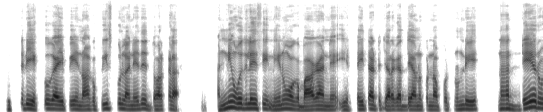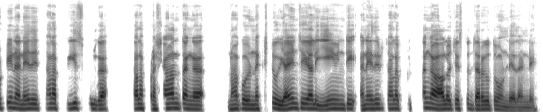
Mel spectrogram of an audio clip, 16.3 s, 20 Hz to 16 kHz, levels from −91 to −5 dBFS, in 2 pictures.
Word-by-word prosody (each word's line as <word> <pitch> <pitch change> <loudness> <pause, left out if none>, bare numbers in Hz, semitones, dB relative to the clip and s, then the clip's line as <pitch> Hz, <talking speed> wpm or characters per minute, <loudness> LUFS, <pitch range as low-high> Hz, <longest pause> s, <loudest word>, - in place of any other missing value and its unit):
ఒత్తిడి 145 +4 -4
ఎక్కువగా 145 +4 -1
అయిపియి, 130 +1 -1
నాకు 125 +1 -2
పీస్ఫుల్ 150 -1 -2
అనేది 130 +4 -1
దొరకలా. 115 -1 0 0.6
అన్నీ 140 +10 +2
వదిలేసి, 150 -1 +1
నేను 130 +4 0
ఒక 125 - -2
భాగాన్నే. 115 0 +3 0.2
ఎట్టయితే 125 +4 -4
అటు 125 - -3
జరగద్దె. 115 +1 +1
అనుకున్నప్పుటి 115 -2 -5
నుండి, 130 +2 0 0.5
నా 145 - 0 0.3
డే 150 - +5 0.2
రొటీన్ 160 +1 0
అనేది, 145 +2 +1
చాలా 155 0 +1 0.2
పీస్ఫుల్‍గా, 145 -3 -1 0.5
చాలా 145 +1 +2
ప్రశాంతంగా, 150 0 +2 0.5
నాకు 140 +1 -1 0.2
నెక్స్టు 150 +3 -6 0.2
ఏం 160 - +2
చేయాలి? 145 -4 +3
ఏయింటి? 145 0 -1 0.2
అనేది, 140 +2 +1 0.2
చాలా 145 0 0
క్లుప్తంగా 155 +3 0
ఆలోచిస్తూ 140 +1 -1
జరుగుతూ 130 0 +1
ఉండేదండి. 90 -2 -3
140 Hz, 135 wpm, -23 LUFS, 125-150 Hz, 0.6 s, డే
